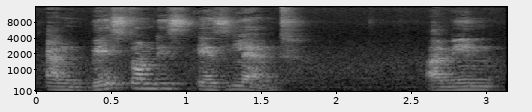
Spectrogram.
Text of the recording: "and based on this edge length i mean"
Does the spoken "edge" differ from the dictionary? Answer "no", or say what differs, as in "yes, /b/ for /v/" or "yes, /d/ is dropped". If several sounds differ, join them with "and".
yes, /z/ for /dʒ/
